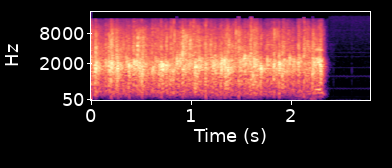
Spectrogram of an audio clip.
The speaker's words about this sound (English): So please give me a round, give a round of applause and help me welcome Ashley Thomas to the stage.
